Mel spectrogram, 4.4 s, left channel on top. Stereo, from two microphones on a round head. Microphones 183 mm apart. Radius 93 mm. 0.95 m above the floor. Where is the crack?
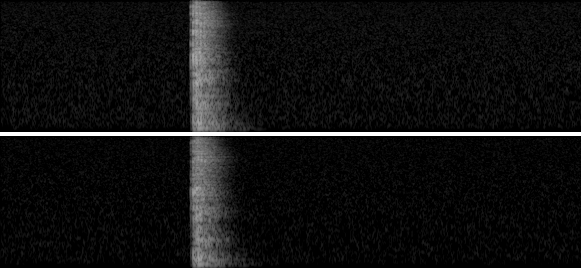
30° left (ahead or behind), 3 m.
